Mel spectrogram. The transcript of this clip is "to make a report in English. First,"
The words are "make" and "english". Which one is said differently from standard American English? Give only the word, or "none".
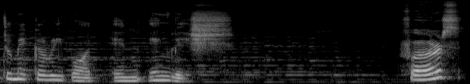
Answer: none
